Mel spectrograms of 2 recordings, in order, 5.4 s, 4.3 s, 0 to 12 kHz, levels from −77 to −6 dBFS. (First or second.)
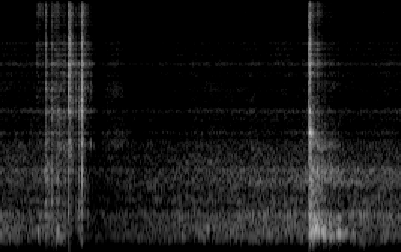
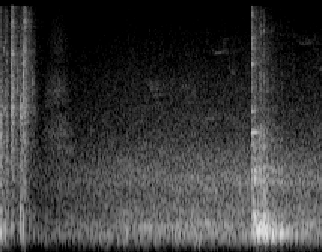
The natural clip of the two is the second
